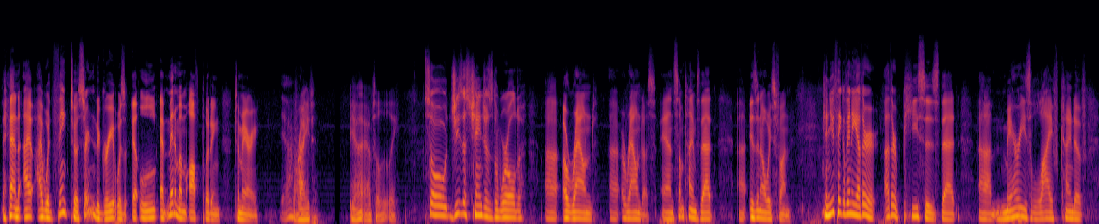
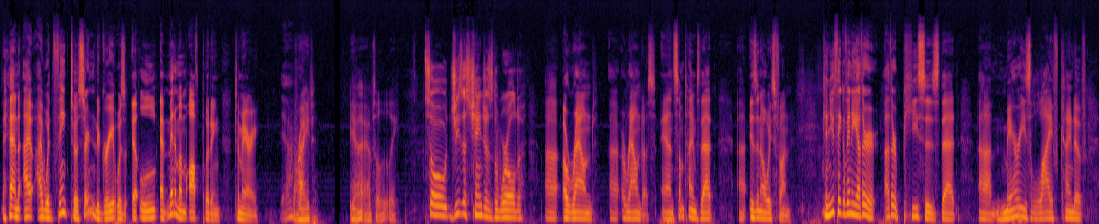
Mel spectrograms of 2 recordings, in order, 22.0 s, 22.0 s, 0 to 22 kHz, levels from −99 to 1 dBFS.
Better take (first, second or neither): second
